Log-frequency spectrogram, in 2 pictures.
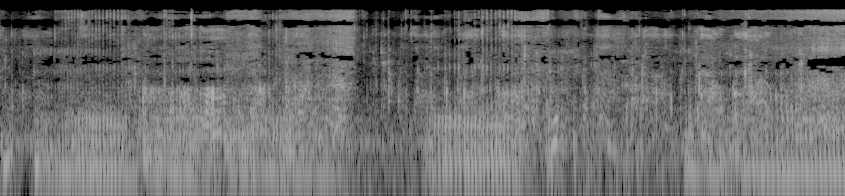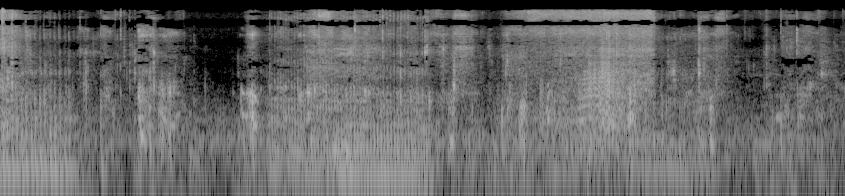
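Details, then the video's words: Three pug dogs eat butter in Southern California's Inland Empire. Wet, sloppy licking mixes with deep rumbling snorts that come in long low bursts, separated by brief quieter gaps full of clicking tongue sounds. "ASMR Pugs Eating Butter - Calming Sounds of Sloppy Licking, Snorting"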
